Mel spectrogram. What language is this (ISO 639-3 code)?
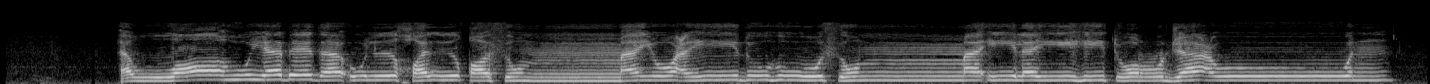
ara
